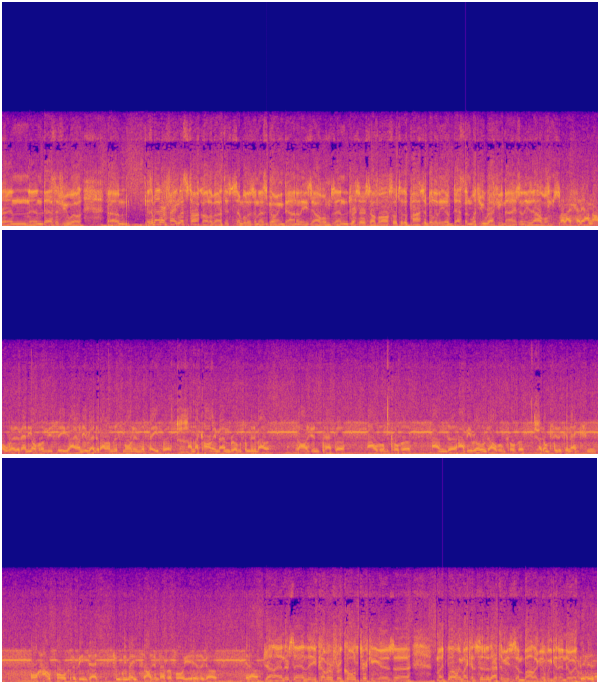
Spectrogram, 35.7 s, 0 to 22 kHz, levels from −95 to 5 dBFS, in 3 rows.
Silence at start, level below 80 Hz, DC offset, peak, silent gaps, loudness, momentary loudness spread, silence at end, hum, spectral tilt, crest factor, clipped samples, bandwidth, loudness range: 0 s; -34 dBFS; under 0.1%; 0 dBFS; none; -16 LUFS; 4 LU; 0 s; none; -3 dB/octave; 18 dB; under 0.1%; 11.5 kHz; 3 LU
